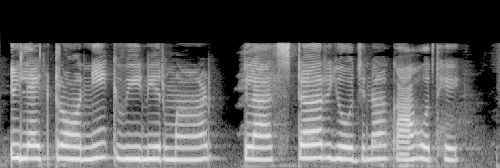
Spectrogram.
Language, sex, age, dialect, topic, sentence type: Chhattisgarhi, female, 18-24, Western/Budati/Khatahi, banking, question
